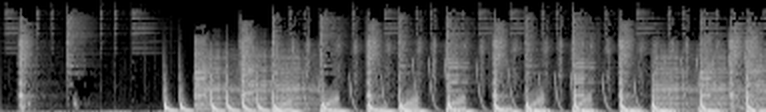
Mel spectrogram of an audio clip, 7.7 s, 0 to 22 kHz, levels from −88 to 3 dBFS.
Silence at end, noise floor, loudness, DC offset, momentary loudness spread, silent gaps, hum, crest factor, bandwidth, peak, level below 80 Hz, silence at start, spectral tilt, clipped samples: 0 s; -40 dBFS; -20 LUFS; under 0.1%; 7 LU; none; none; 18 dB; 16 kHz; -2 dBFS; -22 dBFS; 0.05 s; -6 dB/octave; under 0.1%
